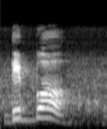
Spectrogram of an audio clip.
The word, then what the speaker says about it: দিব্য: দিব্য, সংস্কৃত উচ্চারণ হবে দিব্যা দিব্যা।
